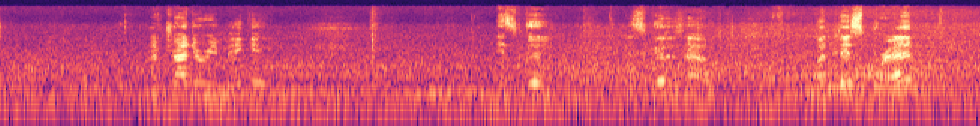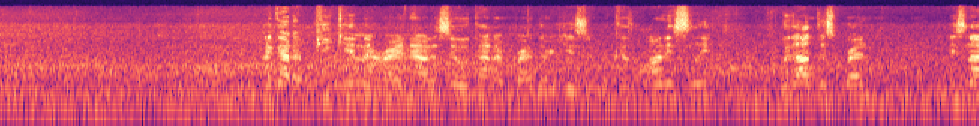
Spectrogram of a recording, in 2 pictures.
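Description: A young man talks casually and laughs close by.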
